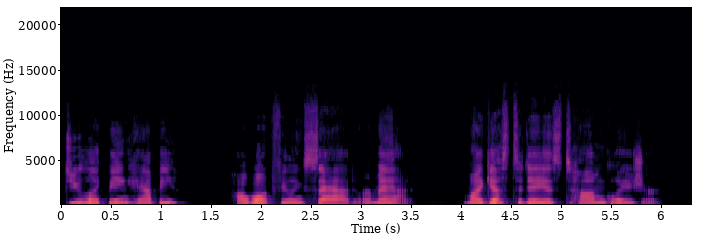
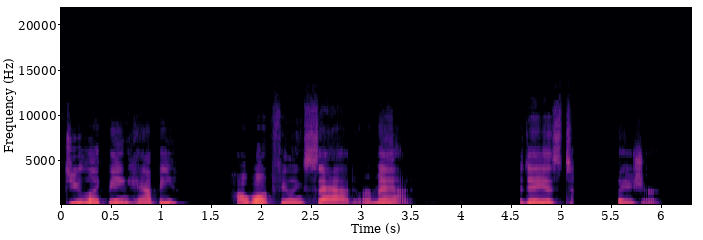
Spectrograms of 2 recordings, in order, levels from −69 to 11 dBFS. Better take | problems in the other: first | audio cutting out; at 4 s for 1 s and at 5 s

